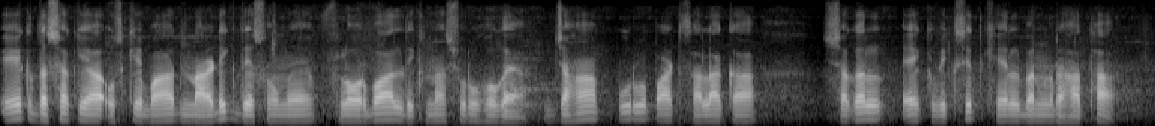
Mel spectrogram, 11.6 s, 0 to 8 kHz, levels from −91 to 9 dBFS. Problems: constant background noise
